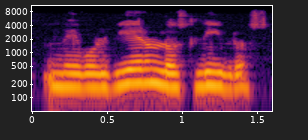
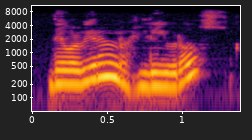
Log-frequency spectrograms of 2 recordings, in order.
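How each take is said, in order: First: The voice falls at the end. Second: The voice rises at the end. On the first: It states a fact. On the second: It asks a question.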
